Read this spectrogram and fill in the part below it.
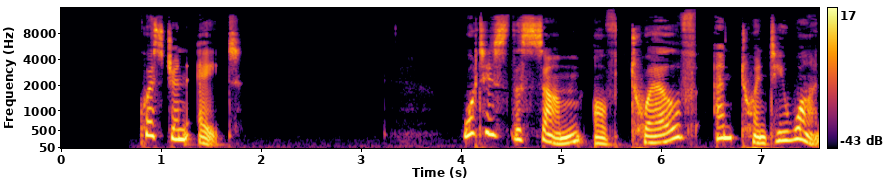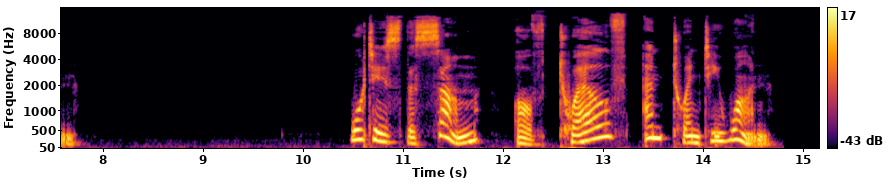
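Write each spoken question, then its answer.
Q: What is the sum of 12 and 21?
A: 33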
